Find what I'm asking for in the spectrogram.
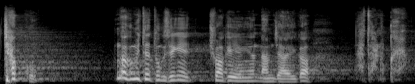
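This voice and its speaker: A man preaching an impassioned sermon as a pastor, dropping to hushed storytelling and then rising to loud shouts. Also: a little high, big pitch swings, rapid-fire. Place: large arena hall. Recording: reverberant arena hall.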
